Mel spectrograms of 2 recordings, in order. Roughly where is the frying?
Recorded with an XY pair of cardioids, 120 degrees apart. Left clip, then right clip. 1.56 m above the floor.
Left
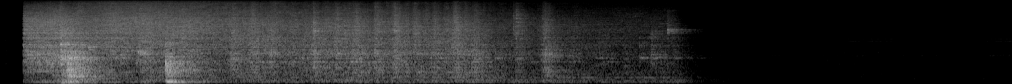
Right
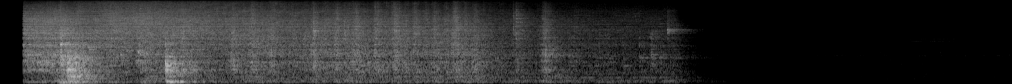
Ahead.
